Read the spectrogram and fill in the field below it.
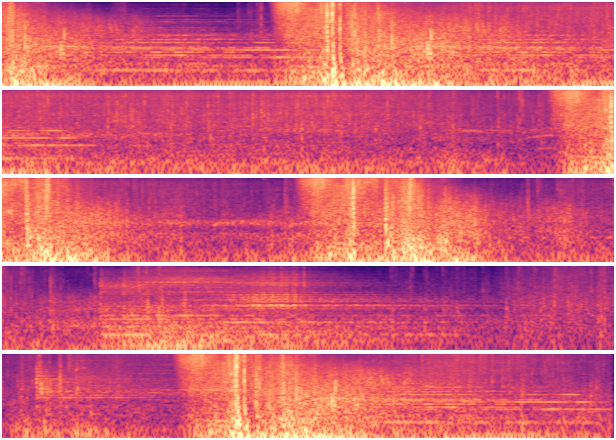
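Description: Confringo blasting-spell explosions from Hogwarts Legacy: four heavy, booming blasts spaced several seconds apart, each a loud, deep burst that rolls off into a lingering rumble over a low ambient bed.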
